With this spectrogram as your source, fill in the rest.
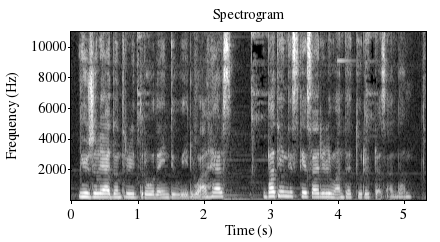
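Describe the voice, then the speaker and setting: Over music in the background, a woman talks at a very fast pace with a fairly high pitch and fairly even intonation. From Hungary. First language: Hungarian. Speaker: digital artist. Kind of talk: painting process voice-over.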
